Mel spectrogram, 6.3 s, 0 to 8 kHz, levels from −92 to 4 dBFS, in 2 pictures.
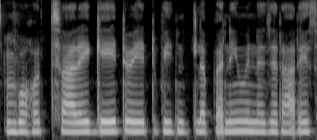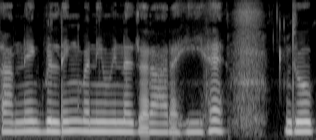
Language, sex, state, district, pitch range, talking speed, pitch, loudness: Hindi, female, Uttar Pradesh, Etah, 200-205 Hz, 220 wpm, 200 Hz, -29 LUFS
